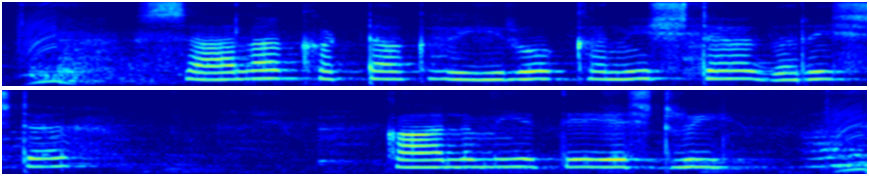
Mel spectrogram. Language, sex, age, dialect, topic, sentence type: Kannada, male, 18-24, Dharwad Kannada, banking, question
